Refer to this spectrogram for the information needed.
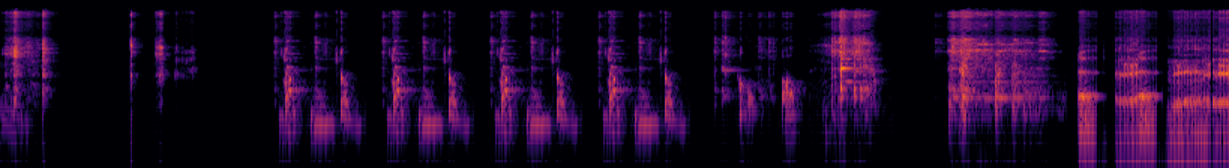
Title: TALKING BEN EATING AND BURPING AND DRINKING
